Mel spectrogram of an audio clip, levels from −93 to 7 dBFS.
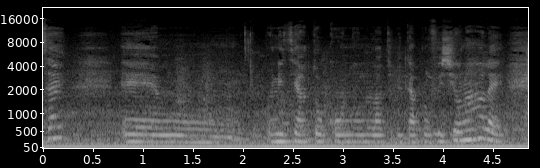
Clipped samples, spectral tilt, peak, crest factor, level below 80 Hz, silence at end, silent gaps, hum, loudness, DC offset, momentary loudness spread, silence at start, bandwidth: under 0.1%; -6.5 dB/octave; -16 dBFS; 14 dB; -36 dBFS; 0 s; none; none; -32 LUFS; under 0.1%; 6 LU; 0 s; 12.5 kHz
